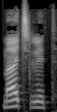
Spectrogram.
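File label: "machi" locative, Archi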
